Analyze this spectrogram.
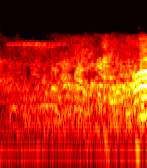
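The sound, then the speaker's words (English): A dense murmur of many overlapping voices from a large crowd gathered at a scene as police arrive, an indistinct crowd chatter that holds steady and swells slightly louder toward the end. “arrived on the scene, a large crowd had gathered.”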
